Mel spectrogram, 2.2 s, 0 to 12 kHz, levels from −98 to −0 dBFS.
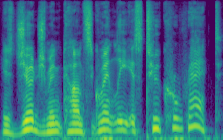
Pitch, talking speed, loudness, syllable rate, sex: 155 Hz, 160 wpm, -18 LUFS, 5.0 syllables/s, male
